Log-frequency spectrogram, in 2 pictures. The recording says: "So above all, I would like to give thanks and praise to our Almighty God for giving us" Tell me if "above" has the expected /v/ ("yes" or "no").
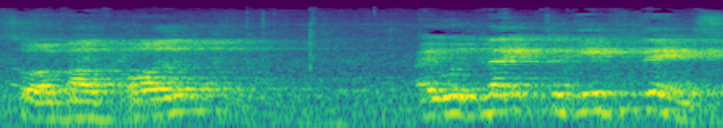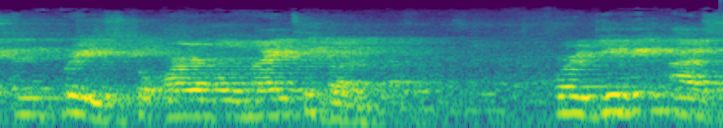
no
